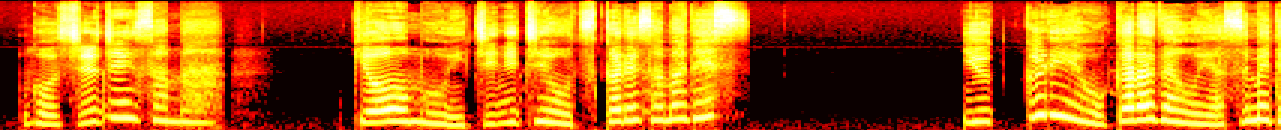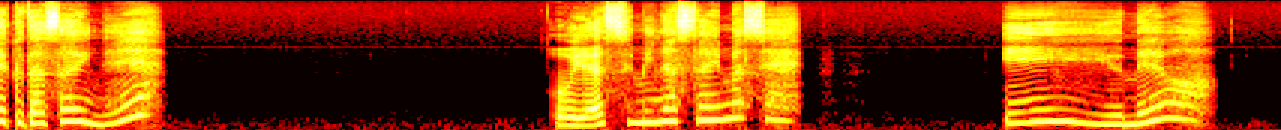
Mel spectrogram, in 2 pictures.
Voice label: おやすみボイス

